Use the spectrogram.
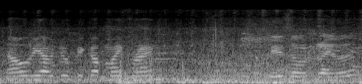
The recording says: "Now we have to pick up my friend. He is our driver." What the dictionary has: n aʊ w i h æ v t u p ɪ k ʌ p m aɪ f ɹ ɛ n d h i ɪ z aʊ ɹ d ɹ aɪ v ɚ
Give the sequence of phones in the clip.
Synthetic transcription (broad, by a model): n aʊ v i h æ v t u p ɪ k ʌ p m aɪ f ɹ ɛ n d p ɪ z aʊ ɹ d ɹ aɪ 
